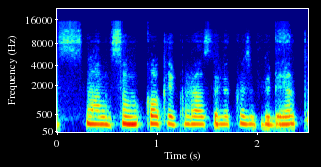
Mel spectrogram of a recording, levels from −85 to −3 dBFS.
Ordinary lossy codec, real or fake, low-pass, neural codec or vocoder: Opus, 24 kbps; fake; 14.4 kHz; codec, 44.1 kHz, 0.9 kbps, DAC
